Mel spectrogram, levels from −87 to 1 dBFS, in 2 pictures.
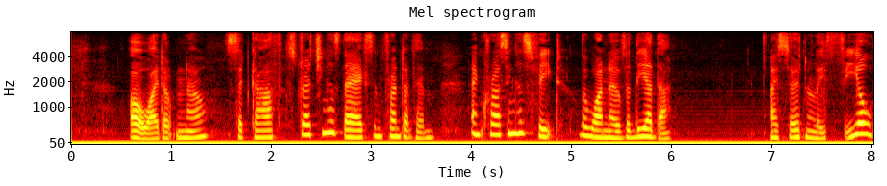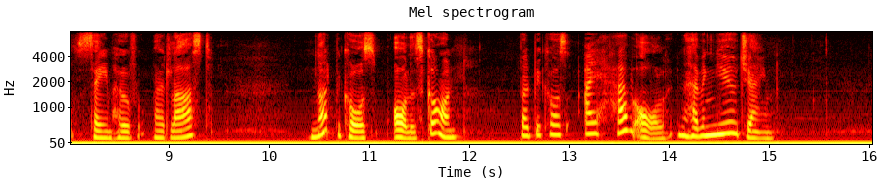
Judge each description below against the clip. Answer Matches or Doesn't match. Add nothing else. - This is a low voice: Doesn't match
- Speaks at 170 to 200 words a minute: Doesn't match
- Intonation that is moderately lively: Doesn't match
